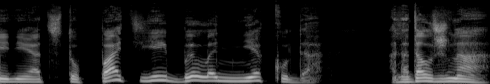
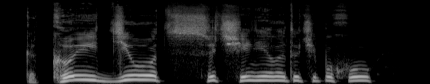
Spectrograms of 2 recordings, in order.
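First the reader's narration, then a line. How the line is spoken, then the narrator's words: Indignant. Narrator (Russian): возмутился Дик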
